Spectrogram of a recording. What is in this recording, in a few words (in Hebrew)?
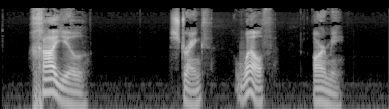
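"חַ֫יִל", Hebrew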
